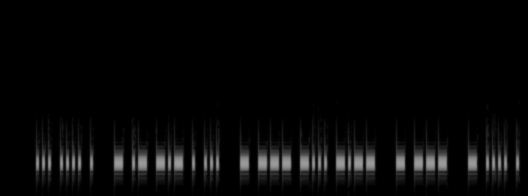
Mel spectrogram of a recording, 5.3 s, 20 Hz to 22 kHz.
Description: Morse code, heard as a keyed tone, about 40 wpm, 700 Hz. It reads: SHE TAKES TOBY TO THE
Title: Easy Phrases 40wpm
